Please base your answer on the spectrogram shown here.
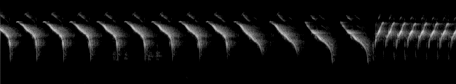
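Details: Domestic canary (Serinus canaria), called canário do reino, singing its first song type: a quick series of high, downward-sweeping notes repeated about eight times a second, slowing slightly, then ending in a fast, bright rolling trill.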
